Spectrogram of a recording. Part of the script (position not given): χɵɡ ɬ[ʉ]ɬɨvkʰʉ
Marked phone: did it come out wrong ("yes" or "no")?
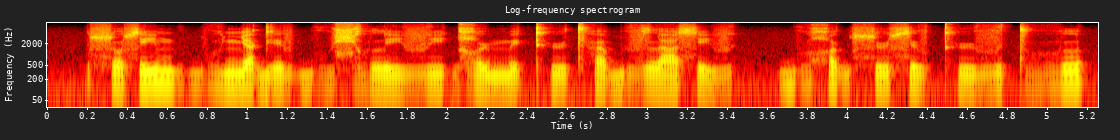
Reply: no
